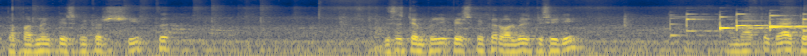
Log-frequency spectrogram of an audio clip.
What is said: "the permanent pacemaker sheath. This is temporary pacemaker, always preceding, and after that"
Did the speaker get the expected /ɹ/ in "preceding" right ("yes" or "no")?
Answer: no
